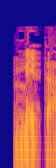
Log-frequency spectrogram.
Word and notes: meta: Spanish

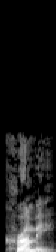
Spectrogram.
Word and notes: crummy: anglais

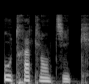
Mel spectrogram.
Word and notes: outre-Atlantique: francais

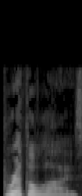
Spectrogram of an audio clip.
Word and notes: breathalyze: anglais

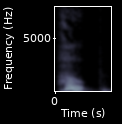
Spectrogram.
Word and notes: hope: anglais

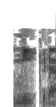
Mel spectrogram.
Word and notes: micra: Spanish

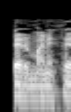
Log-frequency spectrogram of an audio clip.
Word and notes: permanecer: espagnol

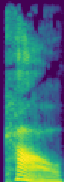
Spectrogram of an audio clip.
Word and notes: cow: anglais

